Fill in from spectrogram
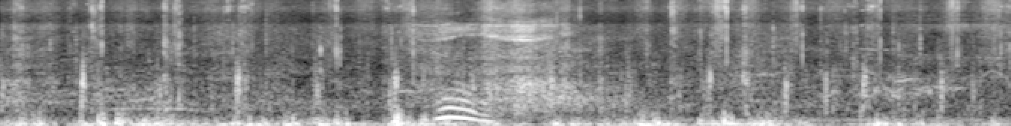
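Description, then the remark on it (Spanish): Quick, steady footfalls of someone running without stopping pound for several seconds, with rustling wind noise and a brief high tonal chirp partway through. “a ver cuánto aguantamos corriendo sin parar, ¿no?”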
